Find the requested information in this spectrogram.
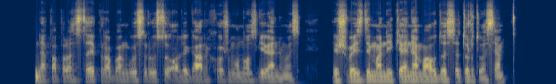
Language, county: Lithuanian, Klaipėda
